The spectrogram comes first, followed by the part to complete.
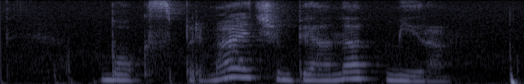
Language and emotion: Russian, neutral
